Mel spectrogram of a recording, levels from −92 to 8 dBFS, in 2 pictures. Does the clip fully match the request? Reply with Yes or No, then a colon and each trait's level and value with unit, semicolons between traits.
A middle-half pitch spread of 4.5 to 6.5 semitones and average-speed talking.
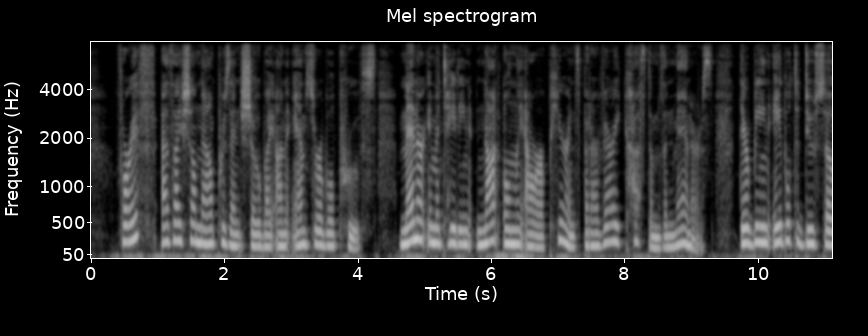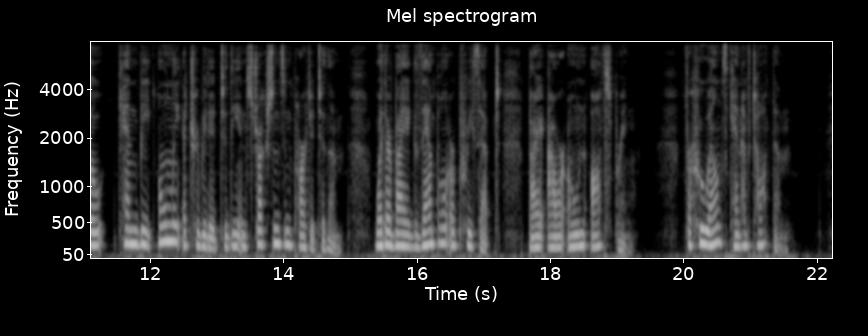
No: average, 4.0 semitones; average, 145 wpm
